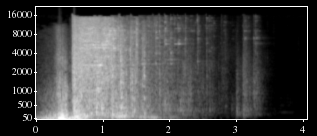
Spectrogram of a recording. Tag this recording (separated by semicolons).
crash; hit; smash; break; shatter; glass; breaking; window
